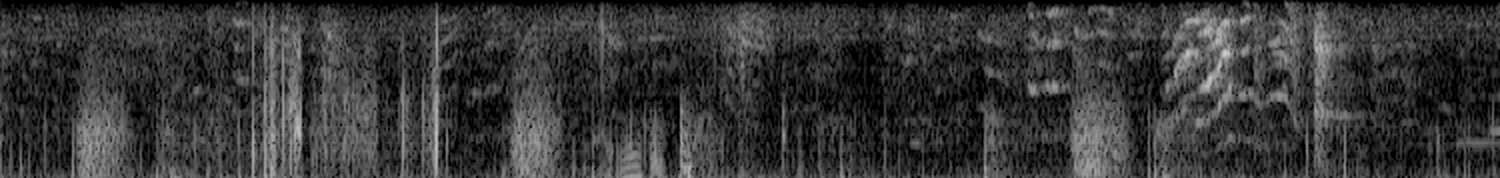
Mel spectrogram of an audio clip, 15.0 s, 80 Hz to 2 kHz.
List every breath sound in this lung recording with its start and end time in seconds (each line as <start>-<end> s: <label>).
0.61-1.41 s: inhalation
4.95-5.75 s: inhalation
10.66-11.46 s: inhalation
